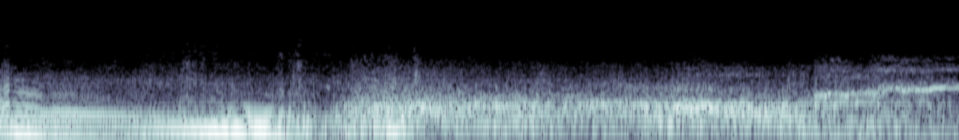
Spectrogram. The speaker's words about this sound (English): Another car behind us? Yeah. How did you know? Use my ears.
